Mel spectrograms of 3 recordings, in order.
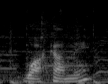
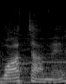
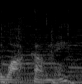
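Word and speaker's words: わかめ: insulted about when it's technically correct wakame not watame but wakame difficult oh yeah this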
